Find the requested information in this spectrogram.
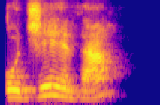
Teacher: the underlying high tone on the first vowel of the long vowel does double on the next one. And because the next one is on the penultimate position of a phonological phrase, it has a sort of falling pitch.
